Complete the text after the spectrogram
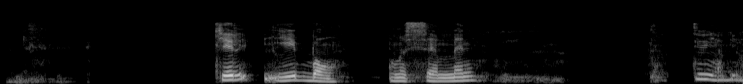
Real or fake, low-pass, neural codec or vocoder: fake; 7.2 kHz; codec, 16 kHz, 16 kbps, FunCodec, trained on Chinese and English, 50 frames a second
